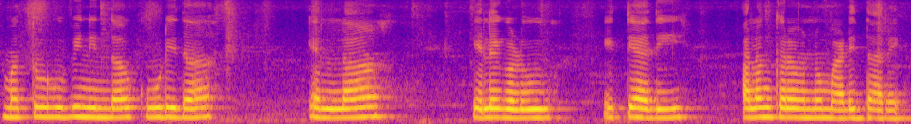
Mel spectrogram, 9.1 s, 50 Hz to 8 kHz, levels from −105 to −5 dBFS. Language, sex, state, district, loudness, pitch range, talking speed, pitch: Kannada, female, Karnataka, Bidar, -15 LUFS, 210-225 Hz, 55 wpm, 220 Hz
